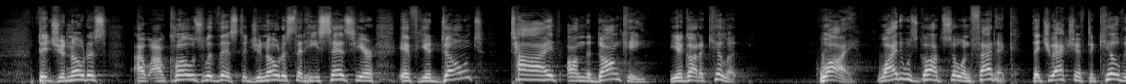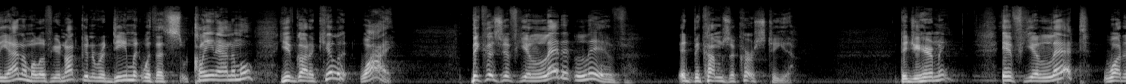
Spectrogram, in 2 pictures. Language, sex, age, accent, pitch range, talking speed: English, male, 50-69, American, 140-190 Hz, 205 wpm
